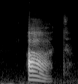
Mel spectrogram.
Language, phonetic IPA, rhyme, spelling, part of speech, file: Hungarian, [ˈaːt], -aːt, át, adverb / postposition, Hu-át.ogg
- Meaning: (adverb) across, over; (postposition) across, over (from one side of an opening to the other, with -n/-on/-en/-ön)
